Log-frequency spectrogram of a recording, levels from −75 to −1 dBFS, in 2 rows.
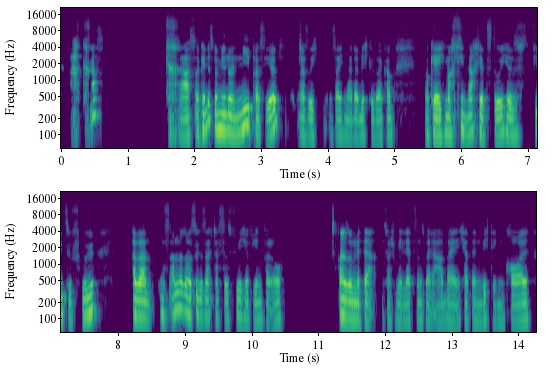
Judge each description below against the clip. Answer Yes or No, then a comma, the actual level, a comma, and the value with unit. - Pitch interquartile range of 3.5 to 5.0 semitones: No, average, 2.9 semitones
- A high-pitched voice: No, low, 105 Hz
